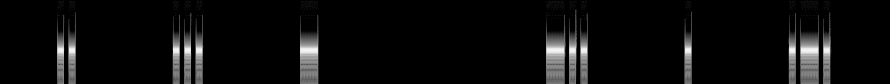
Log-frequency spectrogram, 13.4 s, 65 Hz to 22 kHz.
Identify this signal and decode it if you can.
Morse code, heard as a keyed tone, about 14 wpm, spaced as for 5 wpm, 680 Hz. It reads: IST DER
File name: Morsekurs / Witze / Witz 17 Juni 2025 25 F70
